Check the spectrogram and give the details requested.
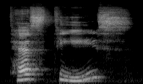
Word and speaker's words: testes: testes produces the sperm and testosterone your information testes okay is the plural of testis and listen to the way i pronounce it testes testis okay and it's also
